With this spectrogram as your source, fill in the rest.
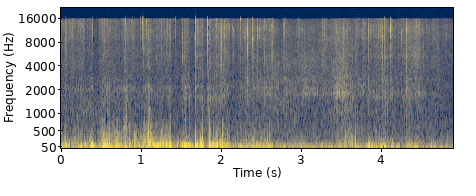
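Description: Fingertips tap and scratch the fibrous husk of a whole, dried, brown husked coconut, producing hollow, clip-clop-like taps. The taps are low and dull, mixed with dry, crinkly scratching and rustling over the husk fibers.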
